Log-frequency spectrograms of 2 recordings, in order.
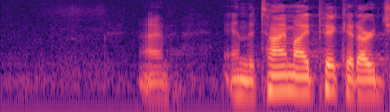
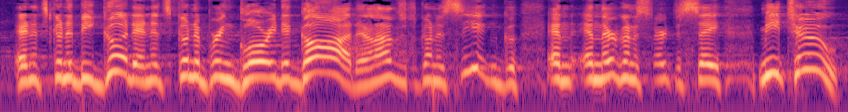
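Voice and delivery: higher, rising preacher's build; preaching at full force; 7 semitones higher than usual. Acted. Pastor urging the congregation they can do it, fervent preaching. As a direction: drive it home to the congregation.

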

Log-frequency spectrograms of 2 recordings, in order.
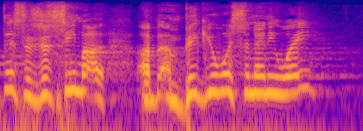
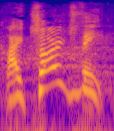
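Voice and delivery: "I charge thee" pitched up, a firm command; forceful, raised "I charge thee"; emphatic charge; 4 semitones higher than usual. Retold or imitated. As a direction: punch out "I charge thee" like an order. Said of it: "it's emphatic".

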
